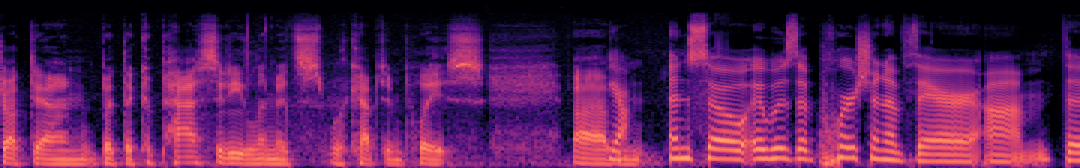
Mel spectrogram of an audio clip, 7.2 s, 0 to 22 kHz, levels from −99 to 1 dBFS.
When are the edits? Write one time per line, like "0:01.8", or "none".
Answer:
0:04.4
